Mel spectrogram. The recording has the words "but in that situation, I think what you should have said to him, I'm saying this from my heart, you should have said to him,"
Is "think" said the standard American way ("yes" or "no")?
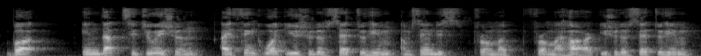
yes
